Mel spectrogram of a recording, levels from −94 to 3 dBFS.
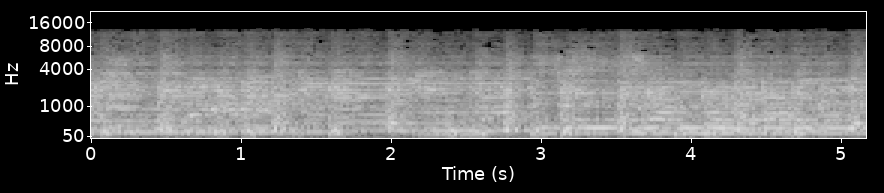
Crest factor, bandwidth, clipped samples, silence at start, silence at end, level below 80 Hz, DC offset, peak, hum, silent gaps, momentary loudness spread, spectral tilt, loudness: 14 dB; 13 kHz; under 0.1%; 0 s; 0 s; -42 dBFS; 0.3%; -2 dBFS; none; none; 1 LU; -4 dB/octave; -14 LUFS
